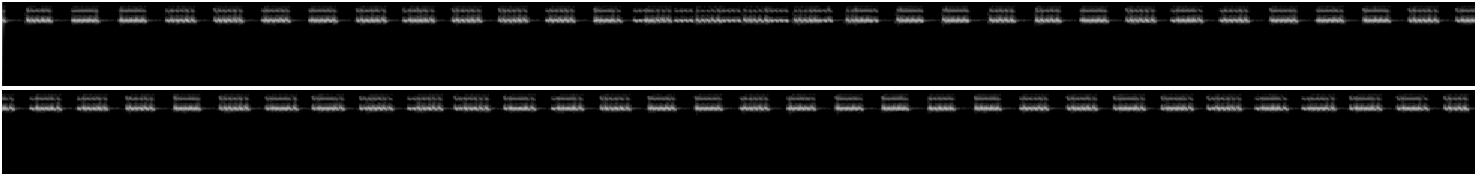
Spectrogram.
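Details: Steady chirping from two crickets: rapid, high-pitched scraping pulses in a regular stream, briefly merging into a continuous buzz near the fourth second, otherwise evenly spaced with silence between.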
